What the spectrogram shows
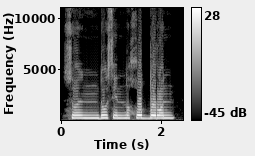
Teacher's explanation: خا حروف الاظہار میں سے ہے اور اظہار کا معنی ہے ظاہر کرنا اور تنوین کی اصلیت نون ساکن ہے، تو ہم یہاں تنوین ظاہر کریں گے اور بغیر غنہ سے یہ حکم کو ادا کریں گے.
